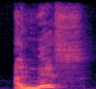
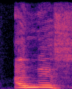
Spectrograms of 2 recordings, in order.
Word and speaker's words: Ynys: Ynys Môn.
